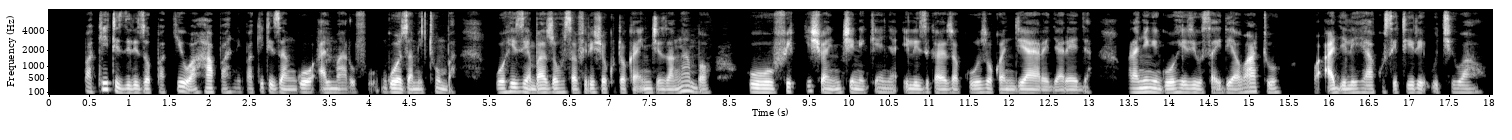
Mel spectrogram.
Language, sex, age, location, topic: Swahili, male, 25-35, Kisii, finance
